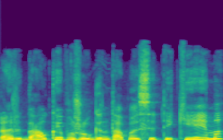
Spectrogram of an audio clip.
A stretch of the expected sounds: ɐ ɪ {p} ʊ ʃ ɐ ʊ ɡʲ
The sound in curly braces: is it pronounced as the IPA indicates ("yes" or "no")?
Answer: yes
